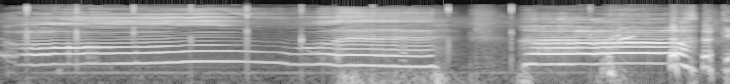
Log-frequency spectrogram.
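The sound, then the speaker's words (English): A voice imitates a moaning wind as a sound effect for a story, with long, wavering hoots, one drawn-out howl, a short pause, then a second rising and falling wail, loud and alone. “The moaning of the wind would help cover the sound of their footsteps.”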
